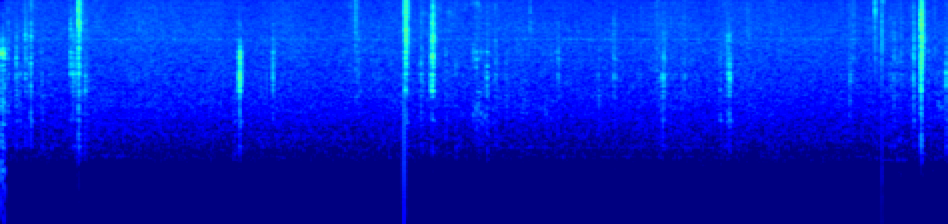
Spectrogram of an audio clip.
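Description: Faint, scattered clicks and handling sounds of heavy-gauge battery cable being measured and snipped with hand cable cutters, over a low hiss. The sharpest click comes near the end.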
